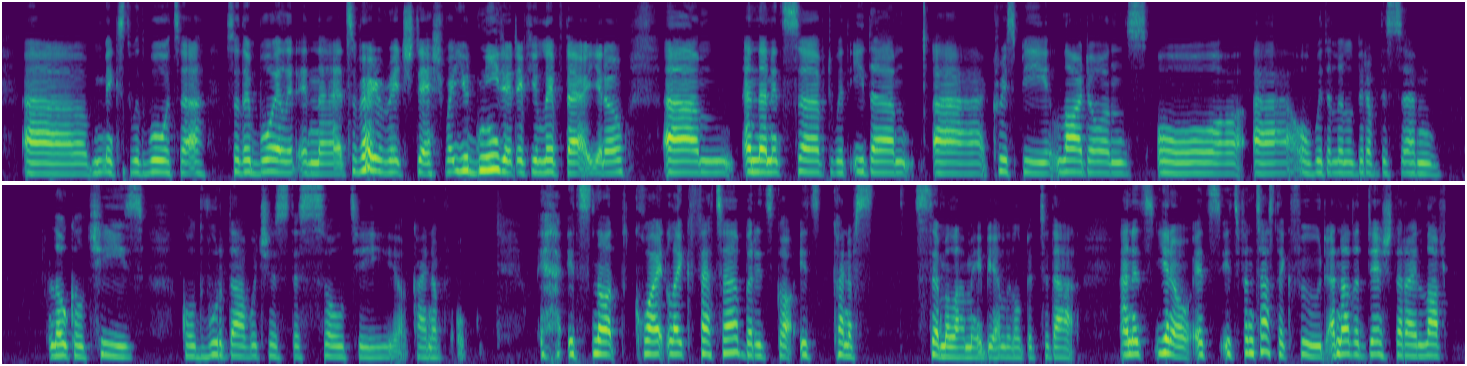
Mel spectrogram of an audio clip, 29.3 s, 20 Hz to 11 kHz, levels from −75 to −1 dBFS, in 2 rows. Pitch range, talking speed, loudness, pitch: 185-215 Hz, 180 wpm, -21 LUFS, 200 Hz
